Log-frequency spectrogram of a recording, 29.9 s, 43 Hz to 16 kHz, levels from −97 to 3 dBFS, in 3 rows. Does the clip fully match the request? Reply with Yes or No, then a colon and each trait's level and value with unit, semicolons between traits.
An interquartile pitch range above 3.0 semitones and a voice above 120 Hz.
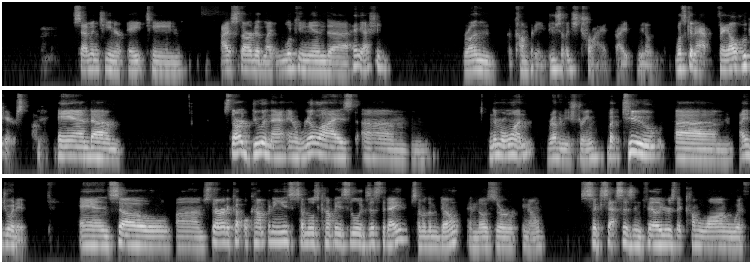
Yes: average, 4.3 semitones; low, 135 Hz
